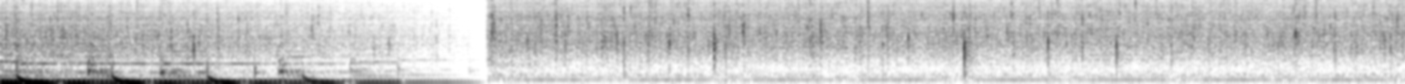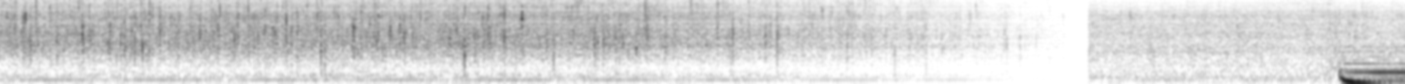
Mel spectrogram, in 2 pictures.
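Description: Background music with a steady beat for about the first two seconds. After a cut, food frying in hot oil gives a steady sizzle with scattered crackles for about ten seconds, fading out. The music comes back near the end.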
